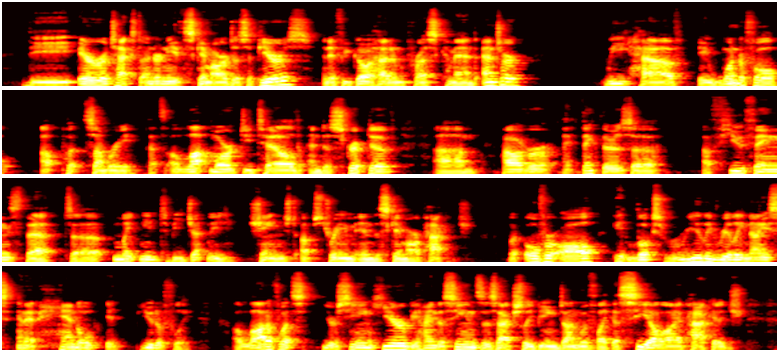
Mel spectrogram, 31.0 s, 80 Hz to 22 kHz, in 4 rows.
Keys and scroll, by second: 4.6 super+Return.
